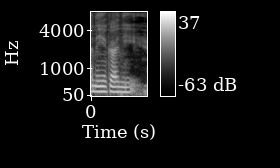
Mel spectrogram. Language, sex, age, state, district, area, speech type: Sanskrit, female, 60+, Kerala, Kannur, urban, spontaneous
